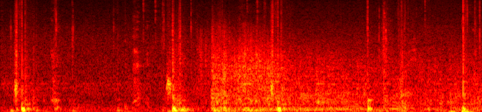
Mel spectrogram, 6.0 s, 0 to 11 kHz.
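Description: A thunderstorm in the video game 7 Days to Die rumbles with low rolling thunder and rain hiss, punctuated by sharper cracks and thumps, moderately loud throughout.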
